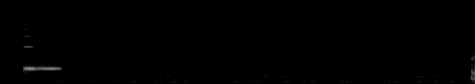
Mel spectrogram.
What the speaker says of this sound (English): I thought my phone stopped recording. It beeped at me.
